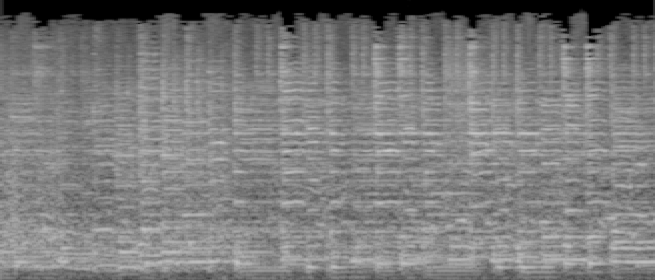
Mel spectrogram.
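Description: Dance music played by a band, led by guitar over a steady beat.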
